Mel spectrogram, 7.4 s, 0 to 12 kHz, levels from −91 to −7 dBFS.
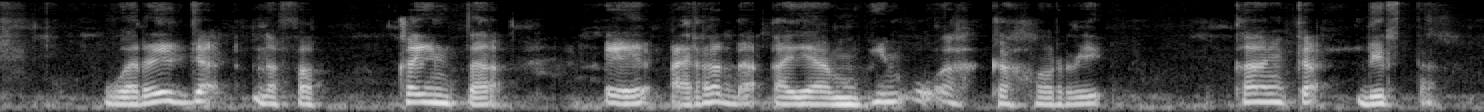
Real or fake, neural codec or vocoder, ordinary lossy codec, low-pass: fake; codec, 24 kHz, 3 kbps, HILCodec; none; none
